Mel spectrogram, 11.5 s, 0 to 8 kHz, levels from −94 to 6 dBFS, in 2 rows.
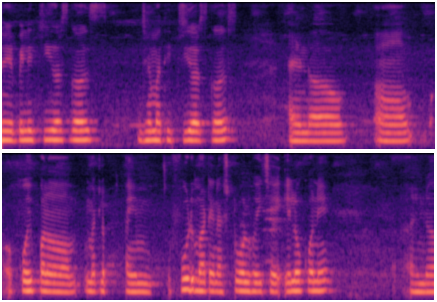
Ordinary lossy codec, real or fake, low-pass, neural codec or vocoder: none; real; none; none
